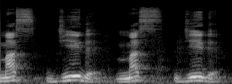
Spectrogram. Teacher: জিম জিব্বার মধ্যখান উপতালের সঙ্গে লাগিয়ে উচ্চারণ করবেন, যা যেন না হয়ে যায়, মাস জিদ যেন না হয়ে যায়, হবে মাস জিদে, মাস জিদে।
